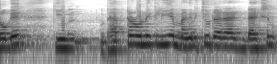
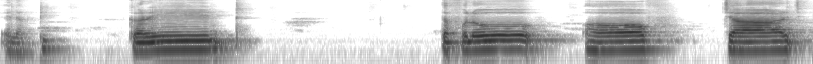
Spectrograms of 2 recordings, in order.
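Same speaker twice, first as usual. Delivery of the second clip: slowed-down playback; 3 dB quieter, much slower than usual. Shown as a demonstration. Teacher mimics a slowed video for students, very slow and drawn out. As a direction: stretch every syllable as if the playback speed were turned down. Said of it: "speed अगर कम कर दोगे, तो एगो ऐसे चलेगा".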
